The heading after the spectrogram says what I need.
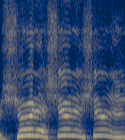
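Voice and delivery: high yelled panicked order; screaming. Retold or imitated. Roger screaming at Harold to shoot the monster, high and loud. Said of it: "Roger's screaming".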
